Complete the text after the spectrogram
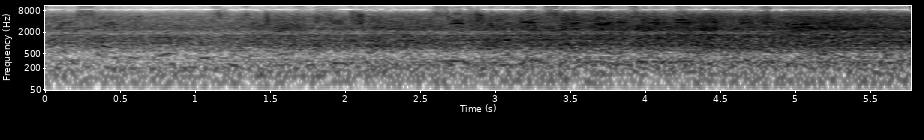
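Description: Many race car engines roar loudly and steadily outdoors.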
